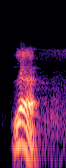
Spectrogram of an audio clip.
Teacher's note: AU is making the short A sound, ah, ah. So that's irregular for AU because the regular sound for AU is ah.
